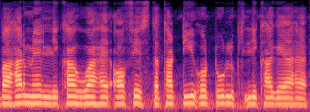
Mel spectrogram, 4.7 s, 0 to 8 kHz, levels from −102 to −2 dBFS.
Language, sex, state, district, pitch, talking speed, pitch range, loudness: Hindi, male, Jharkhand, Garhwa, 145 Hz, 165 wpm, 140-150 Hz, -17 LUFS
